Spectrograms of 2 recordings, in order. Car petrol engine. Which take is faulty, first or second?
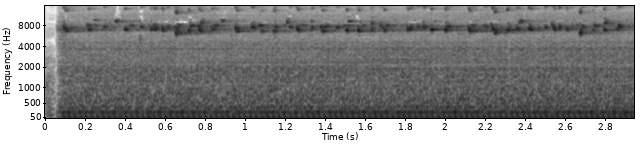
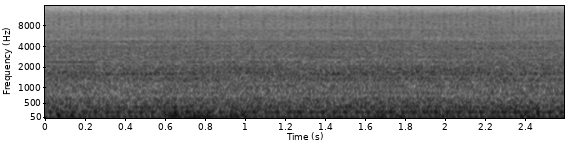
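first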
